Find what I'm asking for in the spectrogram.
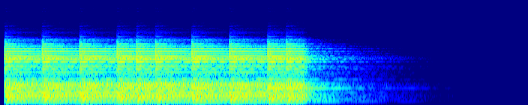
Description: in dieser Schlagmuster-Lesen-Übung, konzentrieren wir uns auf das Spielen von drei Viertelnoten gefolgt von zwei Achtelnoten.
Schlagmuster Gitarre Übungen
